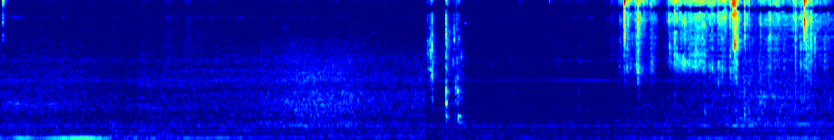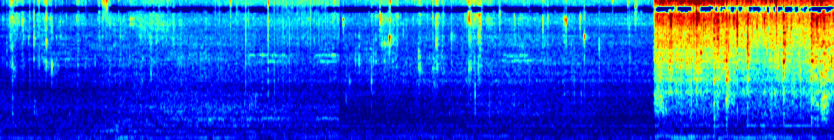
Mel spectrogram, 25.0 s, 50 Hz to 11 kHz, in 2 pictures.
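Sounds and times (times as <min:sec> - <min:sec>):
onions sizzling in oil: 0:13.4 - 0:17.6, 0:19.5 - 0:25.0.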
